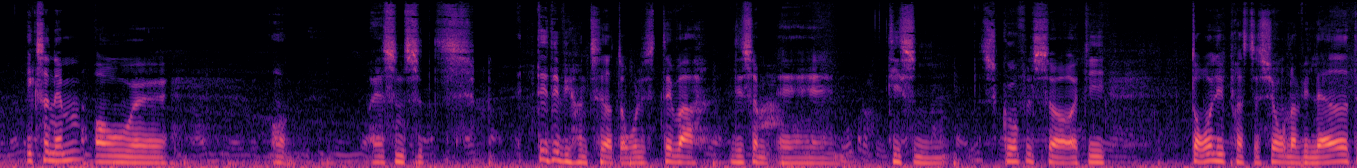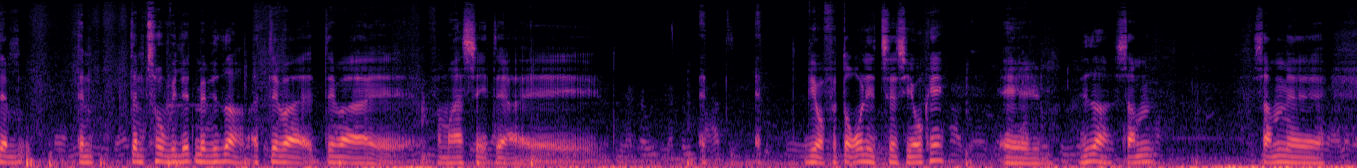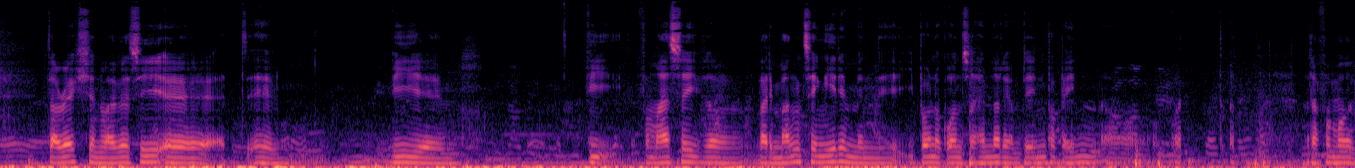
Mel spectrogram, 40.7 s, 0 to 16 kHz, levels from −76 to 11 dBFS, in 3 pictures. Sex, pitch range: male, 115-135 Hz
